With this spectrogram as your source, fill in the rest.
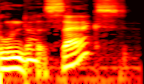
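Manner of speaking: pitch climbs at the end on bunda sex. Showing how they say bunda sex as a question, rising question intonation. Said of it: "they have to say it in a question".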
